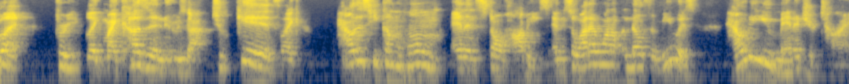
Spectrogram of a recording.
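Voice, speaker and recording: A man's raised, projected voice, pitched high. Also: lively intonation, moderate pace. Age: 30s. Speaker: podcast host. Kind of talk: casual chat.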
